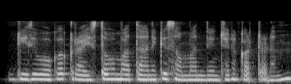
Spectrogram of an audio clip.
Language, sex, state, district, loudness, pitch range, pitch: Telugu, female, Telangana, Hyderabad, -16 LUFS, 215-240 Hz, 230 Hz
